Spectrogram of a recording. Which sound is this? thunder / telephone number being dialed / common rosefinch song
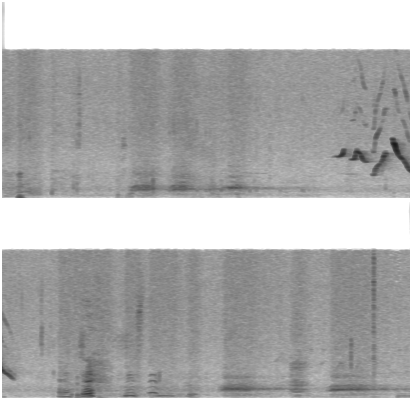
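common rosefinch song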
